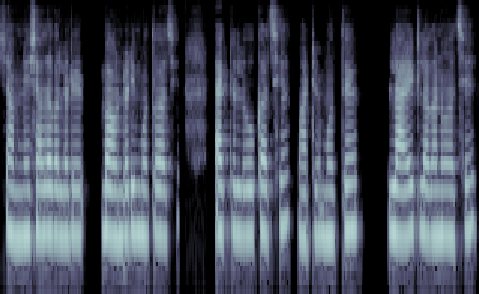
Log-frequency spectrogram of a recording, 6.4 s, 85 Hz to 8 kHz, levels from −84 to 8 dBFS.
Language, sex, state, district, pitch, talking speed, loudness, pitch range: Bengali, male, West Bengal, Jhargram, 220 Hz, 150 wpm, -19 LUFS, 215-230 Hz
